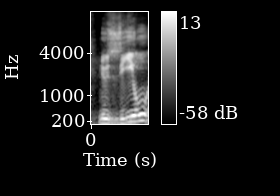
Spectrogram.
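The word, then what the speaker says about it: Neuzil: Ryan Nuziel, is how you say his name, the App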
